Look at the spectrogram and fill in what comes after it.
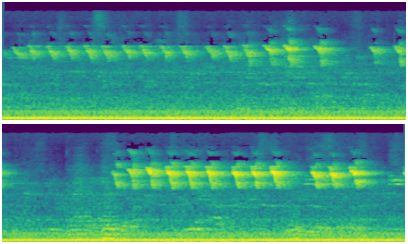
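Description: A small bird chirping in a fast, steady series of high chirps, getting louder about five seconds in, over a steady low hum.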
